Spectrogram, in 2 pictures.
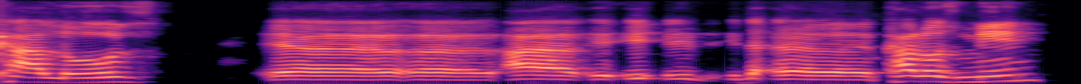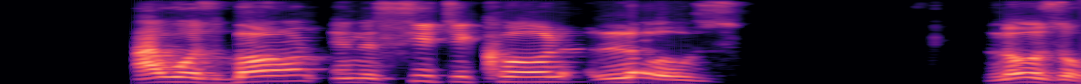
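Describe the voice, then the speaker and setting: A man with a French accent speaks very slowly with long, frequent pauses, using a fairly high pitch, lively intonation and a dark, mellow tone. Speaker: interviewer, cultural activist. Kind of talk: live interview introduction. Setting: online live stream. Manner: halting, many repetitions.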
